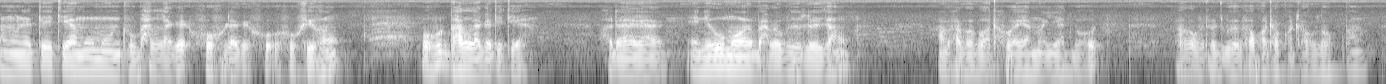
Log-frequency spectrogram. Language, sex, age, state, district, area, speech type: Assamese, male, 30-45, Assam, Nagaon, rural, spontaneous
